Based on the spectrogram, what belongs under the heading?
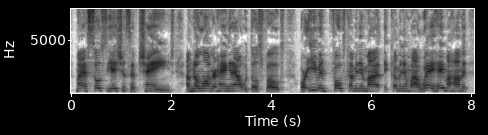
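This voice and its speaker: Casting: a high-voiced man, a motivational marketing coach on a live stream, fervent and preachy. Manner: excitable, preachy, greets viewers mid-talk.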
